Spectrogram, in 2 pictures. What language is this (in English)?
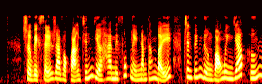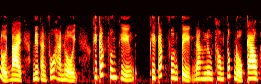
Vietnamese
